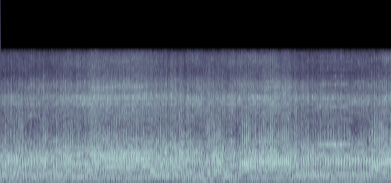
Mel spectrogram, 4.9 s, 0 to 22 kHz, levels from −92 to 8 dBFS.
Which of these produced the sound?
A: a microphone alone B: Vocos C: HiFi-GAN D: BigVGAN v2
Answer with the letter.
A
